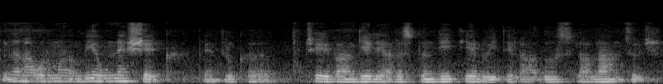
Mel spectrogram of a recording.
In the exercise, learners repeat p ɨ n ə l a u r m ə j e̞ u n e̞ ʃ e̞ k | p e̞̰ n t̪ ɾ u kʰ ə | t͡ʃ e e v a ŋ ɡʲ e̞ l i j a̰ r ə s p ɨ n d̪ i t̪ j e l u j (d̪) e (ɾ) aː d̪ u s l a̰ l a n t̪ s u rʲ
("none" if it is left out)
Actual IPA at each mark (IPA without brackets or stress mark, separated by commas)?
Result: t̪, l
